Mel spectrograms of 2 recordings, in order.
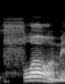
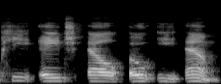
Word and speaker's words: phloem: your vocabulary words and it sounds like an F instead of a pH it's that pH makes an F sound so it's called phloem and phloem is the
